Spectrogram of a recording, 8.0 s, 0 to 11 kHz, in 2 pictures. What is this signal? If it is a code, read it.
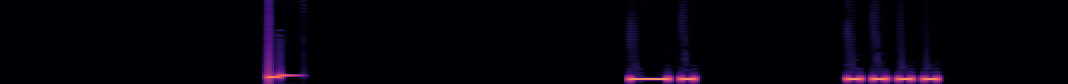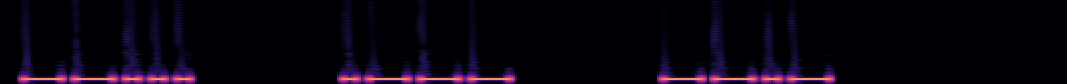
Morse code, heard as a keyed tone, about 25 wpm, spaced as for 12 wpm, 700 Hz. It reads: NH7JQ
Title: USA Call Signs - 5 Characters - 4x Character Spacing - 25wpm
